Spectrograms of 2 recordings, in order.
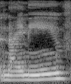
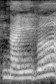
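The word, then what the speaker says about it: Nynaeve: feeling her at all she mispronounced her name she was like is it naiva i'm like all right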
